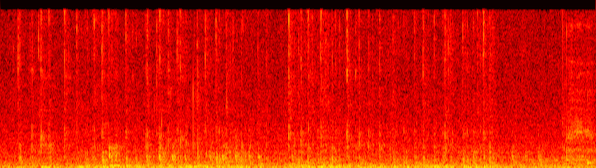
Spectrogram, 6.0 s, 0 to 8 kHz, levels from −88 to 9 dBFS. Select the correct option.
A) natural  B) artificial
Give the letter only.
A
